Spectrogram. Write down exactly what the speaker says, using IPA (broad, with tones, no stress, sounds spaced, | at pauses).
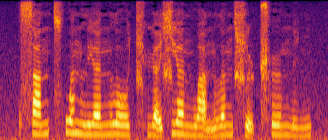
s a˨˦ n t͡sʰ w ə˥˨ n l j ɛ˨˦ n l o˨˦ ʊ̯ t͡ɕʰ ɥ ɛ̰˨˩ ɕ j ɛ˥˨ n̪ w a̰˨˩ n l ə˦ n ɕ y̰˨˩ ʈ͡ʂʰ ɻ̩˦ n̪ i˨˦ ŋ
